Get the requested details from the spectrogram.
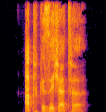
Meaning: inflection of abgesichert: 1. strong/mixed nominative/accusative feminine singular 2. strong nominative/accusative plural 3. weak nominative all-gender singular
- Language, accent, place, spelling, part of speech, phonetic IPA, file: German, Germany, Berlin, abgesicherte, adjective, [ˈapɡəˌzɪçɐtə], De-abgesicherte.ogg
